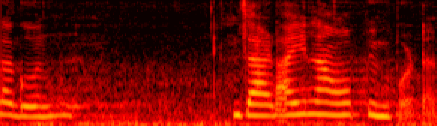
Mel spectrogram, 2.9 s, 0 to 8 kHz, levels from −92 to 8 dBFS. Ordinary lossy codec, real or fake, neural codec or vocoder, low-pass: none; fake; codec, 16 kHz, 8 kbps, FreqCodec, larger model; none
